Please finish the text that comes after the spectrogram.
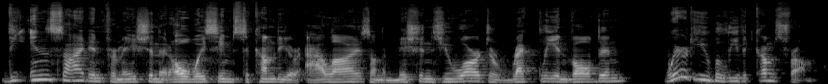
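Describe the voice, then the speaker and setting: A man playing a calm, knowing alien Jedi in an audio drama, with a husky voice and an understated, gently challenging manner. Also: mid-range voice, moderate pace.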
